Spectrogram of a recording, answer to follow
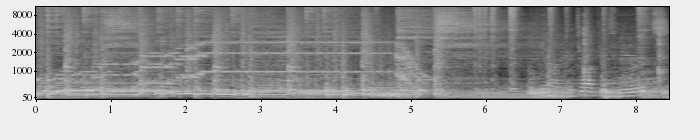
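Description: Live band playing an instrumental passage on drums, electric guitar, electric bass and Hammond SK1 keyboard, with a high note held for about three seconds from about two seconds in.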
